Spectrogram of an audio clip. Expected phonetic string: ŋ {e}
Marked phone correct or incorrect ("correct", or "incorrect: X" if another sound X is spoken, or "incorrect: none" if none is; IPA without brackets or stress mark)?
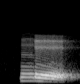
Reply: correct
